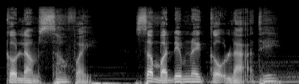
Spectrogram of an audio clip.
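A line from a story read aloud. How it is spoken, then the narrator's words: Terrified stammering. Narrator (Vietnamese): Tám run rẩy như cầy sấy, lắp bắp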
